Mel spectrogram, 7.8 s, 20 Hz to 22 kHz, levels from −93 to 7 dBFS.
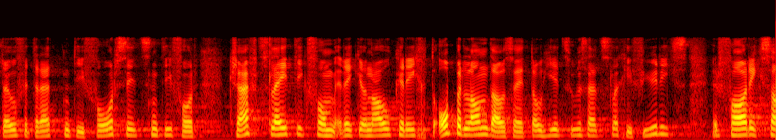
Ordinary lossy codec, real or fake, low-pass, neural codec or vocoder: none; real; 7.2 kHz; none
